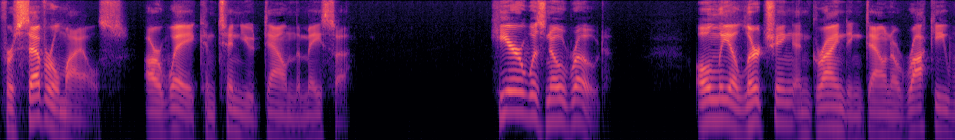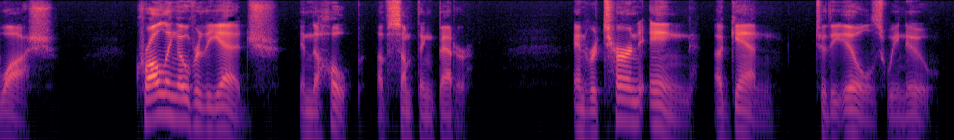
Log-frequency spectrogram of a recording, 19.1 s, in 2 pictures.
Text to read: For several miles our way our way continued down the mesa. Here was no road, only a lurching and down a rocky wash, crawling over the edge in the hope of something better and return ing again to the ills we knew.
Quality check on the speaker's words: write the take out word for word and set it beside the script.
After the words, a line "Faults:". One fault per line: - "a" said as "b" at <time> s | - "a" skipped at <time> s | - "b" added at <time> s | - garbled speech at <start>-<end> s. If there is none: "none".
For several miles our way continued down the mesa. Here was no road, only a lurching and grinding down a rocky wash, crawling over the edge in the hope of something better and return ing again to the ills we knew.
Faults:
- "our way" skipped at 1.9 s
- "grinding" added at 8.1 s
